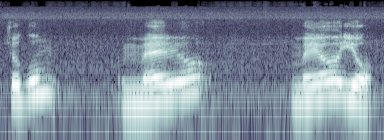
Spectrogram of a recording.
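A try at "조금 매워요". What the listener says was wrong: একবারে বলছিলাম অনন্ত জলিলের মতো ফরফর করে কথা বললে হবে না, অরিজিনাল কথাটা বলতে হবে। ভেঙে ভেঙে পড়েন। মে উও ইও।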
